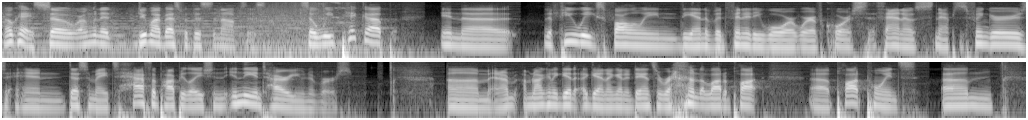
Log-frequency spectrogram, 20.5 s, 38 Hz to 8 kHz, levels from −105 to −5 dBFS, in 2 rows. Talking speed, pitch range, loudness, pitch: 180 wpm, 110-140 Hz, -25 LUFS, 125 Hz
